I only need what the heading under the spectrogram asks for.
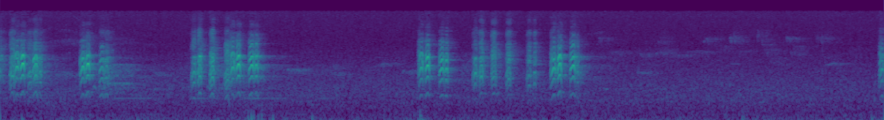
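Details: Acorn woodpecker of western North America calling in raspy, chattering clusters of two to four notes, several bursts early and a pair later, then quiet background for the last few seconds.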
